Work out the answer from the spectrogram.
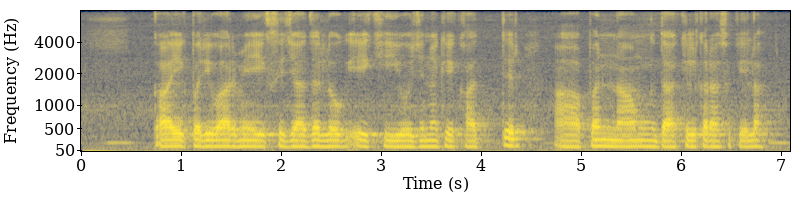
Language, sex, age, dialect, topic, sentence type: Bhojpuri, female, 31-35, Northern, banking, question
